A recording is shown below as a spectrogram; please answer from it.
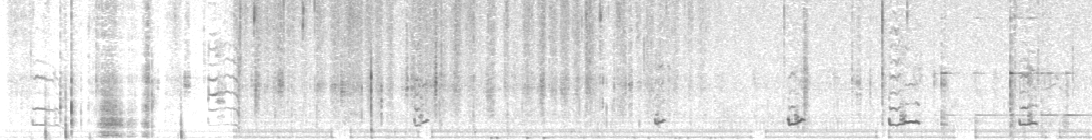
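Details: Rescued black kittens, three brothers in foster care and recovering, crying loudly indoors: short high rising mews, spaced several seconds apart and growing more frequent toward the end, over steady low room hum and some handling noise early on.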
